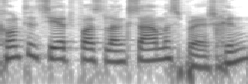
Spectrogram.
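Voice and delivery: German pronunciation. Asked to show off their german accent, the learner says a german phrase. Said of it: "your German accent".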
